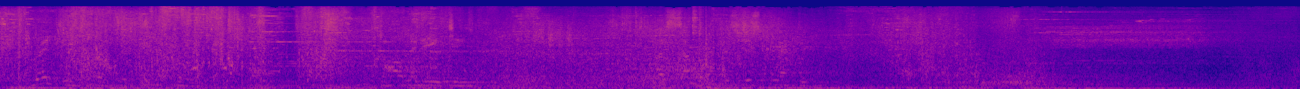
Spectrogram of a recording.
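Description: Game battle effects crash and blast loudly.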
